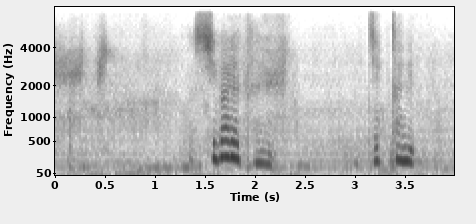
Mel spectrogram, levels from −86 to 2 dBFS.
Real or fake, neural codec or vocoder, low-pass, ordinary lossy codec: fake; codec, 16 kHz, 1 kbps, FreqCodec, smaller model; 7.2 kHz; none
